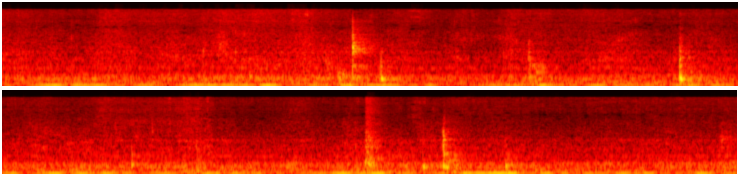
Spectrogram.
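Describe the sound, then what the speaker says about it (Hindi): Chicken keema frying in a pan while being stirred and mixed with spices, a steady low sizzle under scattered scraping clicks of the spoon, close and moderately quiet, with no talking. "अब इसमें हम कीमा डाल देंगे चिकन का और इसको हम अच्छे से मिक्स कर लेते हैं।"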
